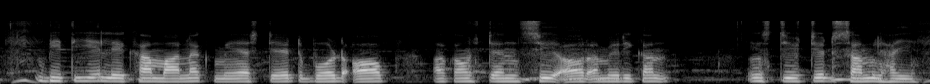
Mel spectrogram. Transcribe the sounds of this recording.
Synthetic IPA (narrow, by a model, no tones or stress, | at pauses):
bit̪ielekʰamanəkmesʈeʈboɾɖɔpʰ | əkaʊ̃nsʈensiɔːɾəmeɾikən | insʈiʈjuʈsamilɦəɪ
